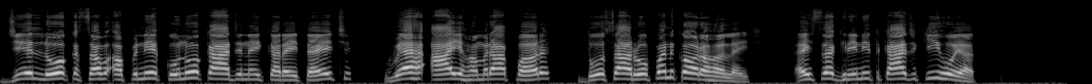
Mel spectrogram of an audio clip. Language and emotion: Maithili, disgusted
